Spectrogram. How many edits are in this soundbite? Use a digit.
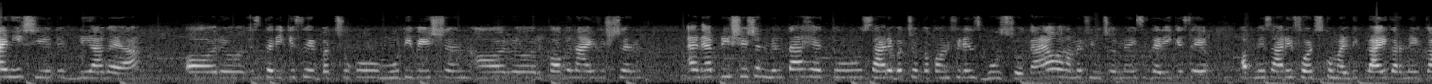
0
